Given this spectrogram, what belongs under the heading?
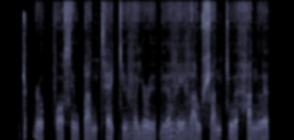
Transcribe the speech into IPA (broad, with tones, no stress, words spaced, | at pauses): ʈə˦˥k̚ɹo˨˩k̚fɔ˨˩˨ sɨ˨˩wɓa˨˩˦n t̪ʰɛ˧cɨ˨˩˦və˧˥j ɹɨ˨˩ɓɨ˧˥ə̯ ve˧˥va˧wʂa˧n cu˧ə̯ha˧n lə˦˥k̚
